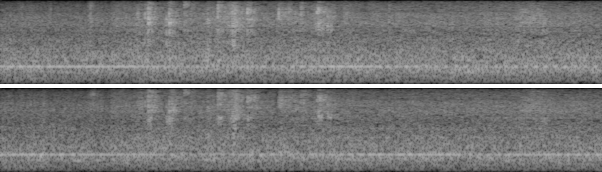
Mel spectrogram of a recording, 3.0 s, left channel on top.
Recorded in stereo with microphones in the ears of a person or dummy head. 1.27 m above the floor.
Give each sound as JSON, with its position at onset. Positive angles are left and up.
{"t": 0.4, "sound": "crumpling", "side_deg": 45, "distance_m": 2.0}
